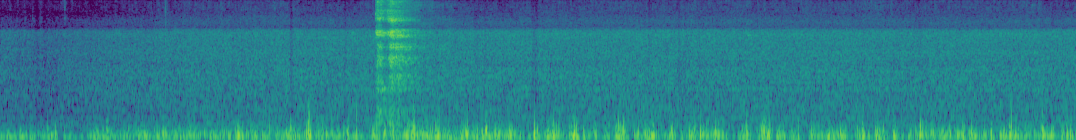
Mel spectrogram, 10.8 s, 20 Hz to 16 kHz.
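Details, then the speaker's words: 2019 Lasko Cool Colors 20-inch box fan on high: a low steady rush with an uneven thumping pulse and rattle that vibrates the table. Blade balance problem, with no cracks or chips seen. "okay so now it's starting to act up a little bit and the table is Tables by vibrating along the fan bit now we'll we will power it up to high"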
